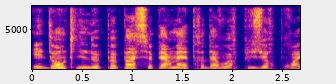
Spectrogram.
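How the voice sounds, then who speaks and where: The sound is dry and close, with no echo. A man at medium pitch speaks with lively intonation. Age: 50s. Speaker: YouTuber sharing personal testimony. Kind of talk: personal testimony monologue. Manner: halting, frequent hesitations and repetitions.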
